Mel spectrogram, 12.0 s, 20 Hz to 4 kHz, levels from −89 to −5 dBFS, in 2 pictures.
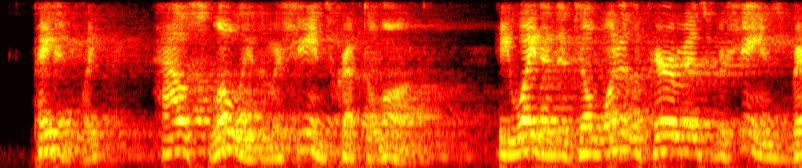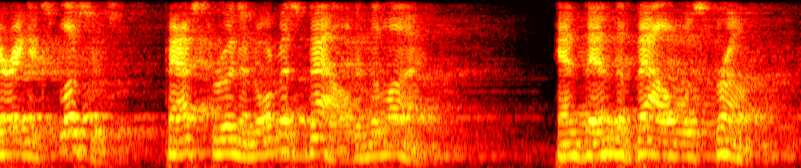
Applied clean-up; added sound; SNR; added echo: none; none; none; reverberation time 2.6 s.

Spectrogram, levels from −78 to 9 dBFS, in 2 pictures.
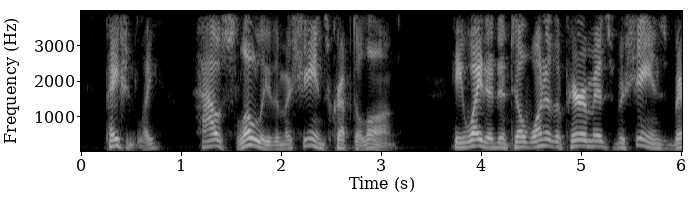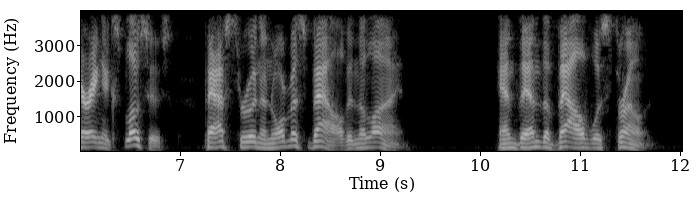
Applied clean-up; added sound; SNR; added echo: none; none; none; none.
